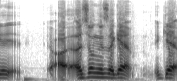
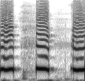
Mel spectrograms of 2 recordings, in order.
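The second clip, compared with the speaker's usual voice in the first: high, loud mock censor beep. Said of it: "beep out Watford every time".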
